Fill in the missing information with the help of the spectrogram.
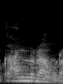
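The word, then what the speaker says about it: Cannes: 거기 보면은 이제 그 니스라는 그 도시가 있고 그다음에 영화제를 하는 그 칸 영화제를 하는 그 이제 칸이라는 도시가 있죠. 그걸 이제 프랑스 발음으로 깐느라고 하는데 거길 가갖고서 이제 뭐 저녁 식사를 하려고 길거리를 나갔더니 왜냐면 흑인이 한국말로 말을 걸어오는 거예요.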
